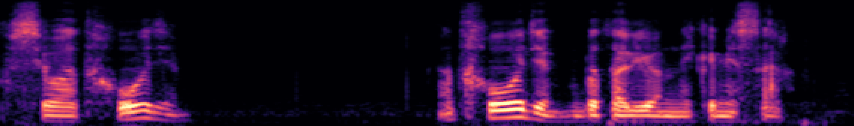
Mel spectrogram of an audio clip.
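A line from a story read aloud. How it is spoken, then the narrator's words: Quiet, anguished. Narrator (Russian): вдруг тихо, с тоской проговорил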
